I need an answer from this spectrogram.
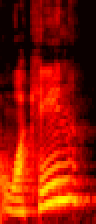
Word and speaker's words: Joaquin: So Joaquin, walking.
